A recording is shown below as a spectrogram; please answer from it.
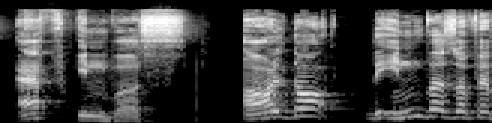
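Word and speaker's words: f⁻¹: an exponent of -1 and is pronounced as f inverse.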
